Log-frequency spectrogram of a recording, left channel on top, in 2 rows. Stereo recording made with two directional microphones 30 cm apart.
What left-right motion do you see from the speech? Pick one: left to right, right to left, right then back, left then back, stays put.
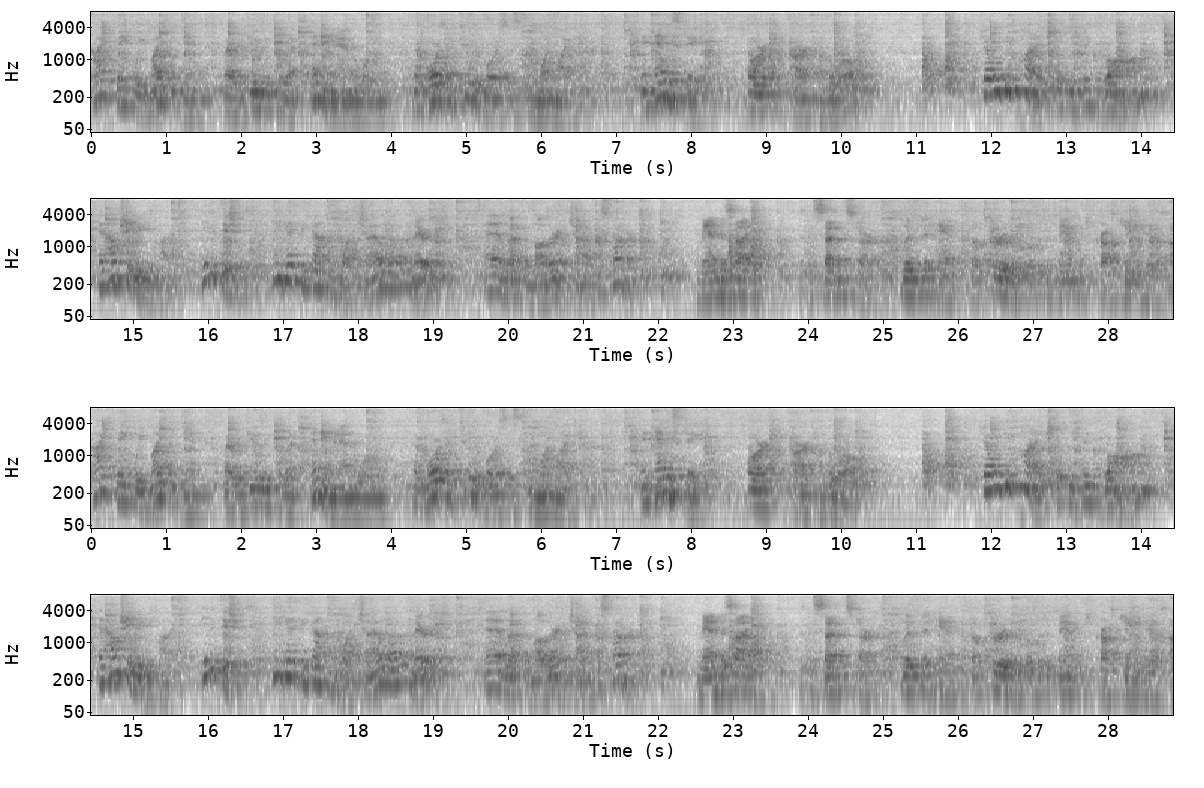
stays put.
